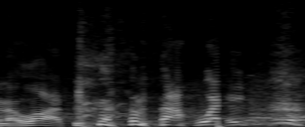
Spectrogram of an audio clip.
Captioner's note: laughing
